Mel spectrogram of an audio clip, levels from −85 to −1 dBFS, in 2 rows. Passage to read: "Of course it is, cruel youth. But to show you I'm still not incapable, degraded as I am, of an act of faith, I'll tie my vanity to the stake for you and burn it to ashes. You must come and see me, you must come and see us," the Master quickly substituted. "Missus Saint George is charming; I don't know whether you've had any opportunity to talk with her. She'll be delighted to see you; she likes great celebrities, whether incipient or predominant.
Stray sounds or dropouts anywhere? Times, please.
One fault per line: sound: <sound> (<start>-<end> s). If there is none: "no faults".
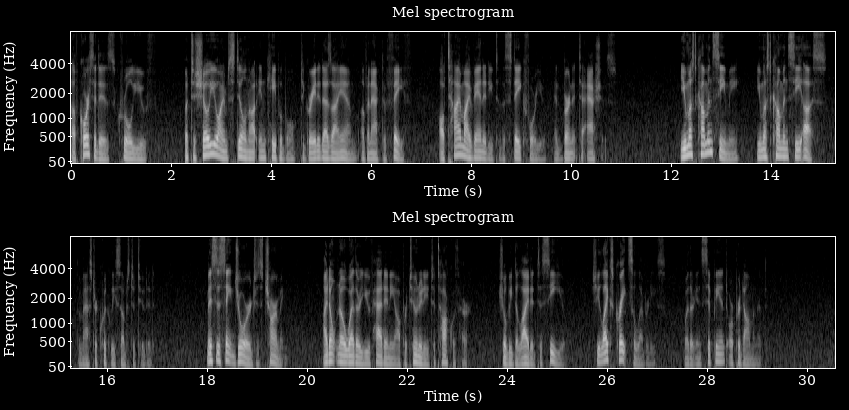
no faults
